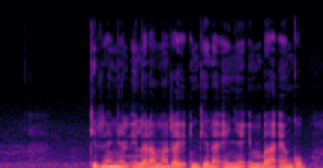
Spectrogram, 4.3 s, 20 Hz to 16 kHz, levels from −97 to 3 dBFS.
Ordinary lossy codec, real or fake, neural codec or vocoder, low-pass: none; fake; vocoder, 48 kHz, 128 mel bands, Vocos; 14.4 kHz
